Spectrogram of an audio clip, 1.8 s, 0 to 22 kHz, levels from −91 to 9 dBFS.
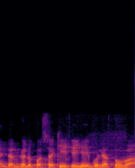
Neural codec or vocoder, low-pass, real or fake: none; 7.2 kHz; real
